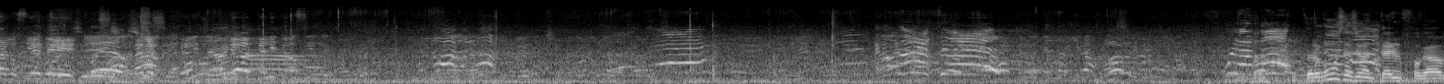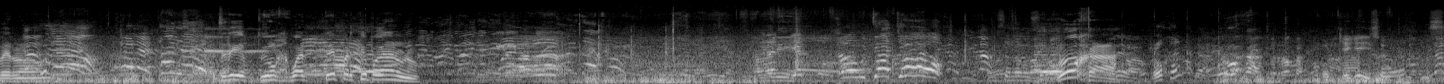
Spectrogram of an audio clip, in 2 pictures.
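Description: Men and women close by shout and cheer with excitement, outdoors.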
